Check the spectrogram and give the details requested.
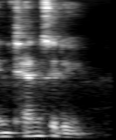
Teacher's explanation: um someone with a with a clear Indian accent or Indian pronunciation would say intensity with uniform stress on all the syllables or all all the parts of the word but the word intensity is stressed on the second syllable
